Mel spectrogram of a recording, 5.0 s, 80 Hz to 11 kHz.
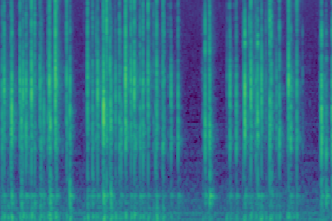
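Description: A Space65 Cybervoyager 65% mechanical keyboard with Holy Panda switches, an aluminum case and ABS keycaps is typed on continuously with the fingertips of both hands. The result is a steady, uneven stream of short, bright clacks centered around 2.2 kHz, each dying away almost instantly, with brief pauses between bursts and little low end beneath.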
